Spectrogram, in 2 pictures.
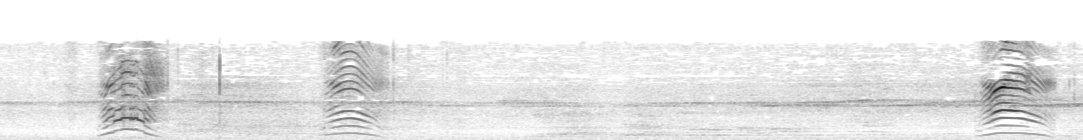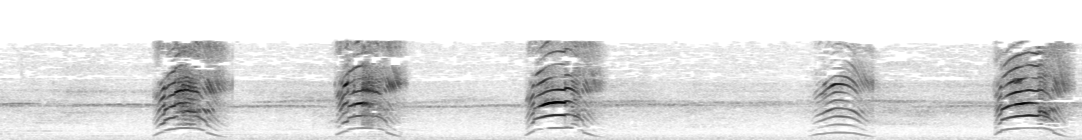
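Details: Repeated high-pitched mewing from a newborn kitten abandoned by its mother cat. Nine short, sharp, rising-then-falling cries come at irregular intervals, bunching closer together toward the end, over a faint steady whine.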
